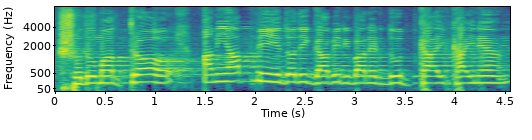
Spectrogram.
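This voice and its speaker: High-pitched Bangladeshi preacher man, heavy reverb. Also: flat delivery, fairly bright tone. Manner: drawn-out, sing-song, exhorting delivery. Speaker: Islamic preacher. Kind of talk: fervent sermon with chanted passages and calls for audience response. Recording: long hall reverb, music-like sound behind.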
